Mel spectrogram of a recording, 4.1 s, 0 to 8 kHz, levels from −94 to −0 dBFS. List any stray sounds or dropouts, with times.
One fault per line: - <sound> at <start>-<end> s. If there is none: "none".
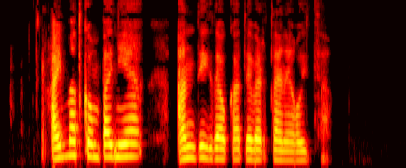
none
